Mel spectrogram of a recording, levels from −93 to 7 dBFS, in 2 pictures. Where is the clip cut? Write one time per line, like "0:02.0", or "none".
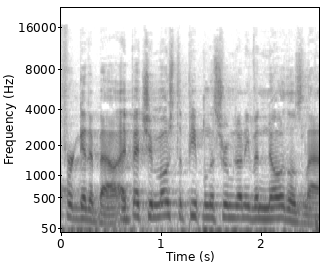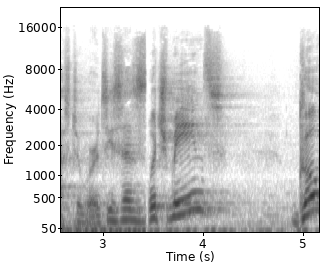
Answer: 0:03.4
